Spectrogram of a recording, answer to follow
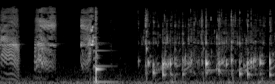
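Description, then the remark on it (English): A cocktail is poured into a glass: a few short splashy bursts and a bright drip, then a steady, bubbling pour that keeps going to the end. “Cocktail? I would love one.”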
